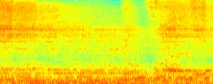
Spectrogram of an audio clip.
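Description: Live rock band playing loudly and without a break: electric guitars, bass guitar and drum kit.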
